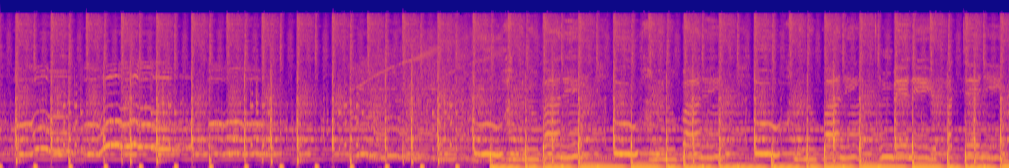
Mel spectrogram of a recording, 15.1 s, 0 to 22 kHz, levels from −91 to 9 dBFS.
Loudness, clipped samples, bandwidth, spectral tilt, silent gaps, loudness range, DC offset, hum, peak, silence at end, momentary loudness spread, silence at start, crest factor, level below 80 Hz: -18 LUFS; under 0.1%; 16 kHz; -4.5 dB/octave; none; 4 LU; under 0.1%; none; 0 dBFS; 0 s; 5 LU; 0 s; 16 dB; -20 dBFS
